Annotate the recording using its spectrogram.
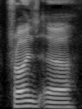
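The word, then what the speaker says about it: foreign: और इधर जैसे कि डिजाइन, डिजाइन हो गया, रिजाइन हो गया, साइन हो गया, कंपेन हो गया, इधर फ्रोन्स, फॉरेन हो गया, फॉरेन है ना, फॉरेन, ग्रोम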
